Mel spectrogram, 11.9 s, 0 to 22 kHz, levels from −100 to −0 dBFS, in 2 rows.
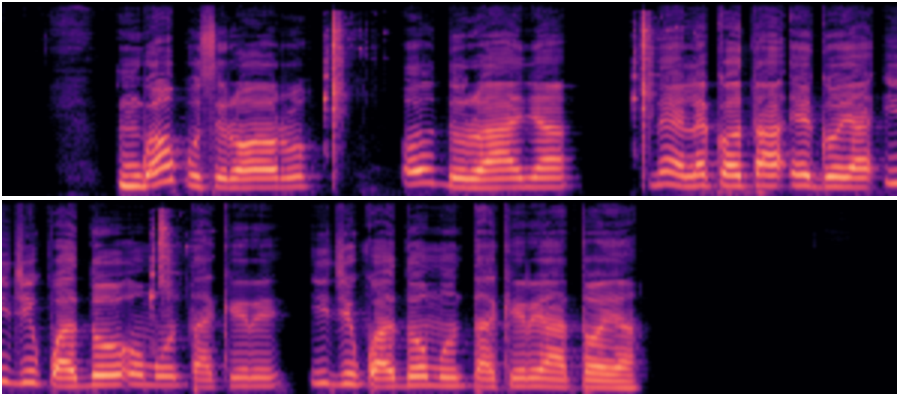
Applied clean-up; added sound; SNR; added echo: neural mask model Resemble Enhance denoiser.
